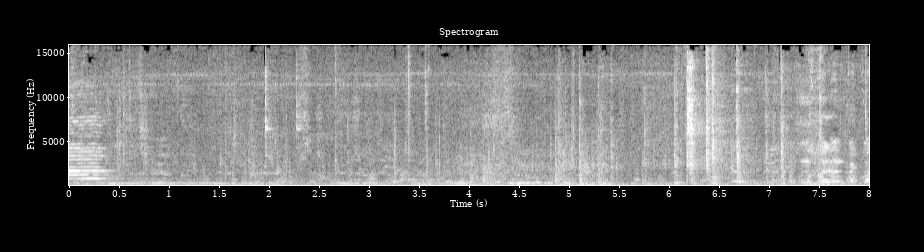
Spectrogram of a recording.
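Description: People talking in a crowded passenger car that carries them up the hill, with the low rumble of the car under the voices and a few sharp knocks about six to seven seconds in.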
